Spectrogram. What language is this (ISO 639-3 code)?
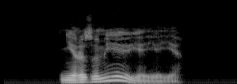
bel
